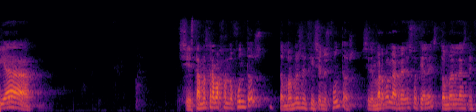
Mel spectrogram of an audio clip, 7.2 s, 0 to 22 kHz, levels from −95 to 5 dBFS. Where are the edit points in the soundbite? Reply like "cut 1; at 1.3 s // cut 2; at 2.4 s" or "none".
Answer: none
